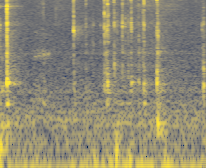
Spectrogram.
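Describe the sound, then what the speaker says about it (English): A computer keyboard tapped at close range, a quick uneven run of light key clicks typing a name, with short pauses between bursts. "I'm going to type your name here"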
